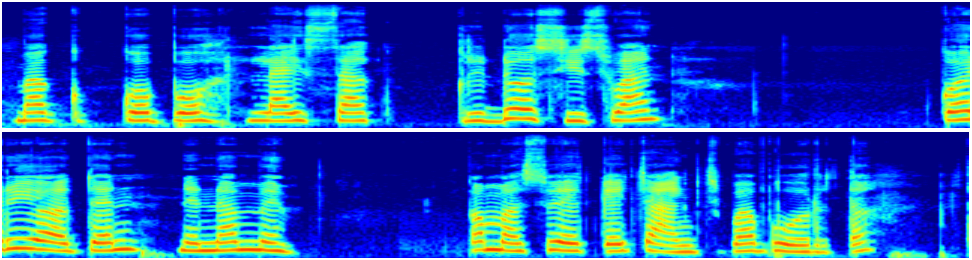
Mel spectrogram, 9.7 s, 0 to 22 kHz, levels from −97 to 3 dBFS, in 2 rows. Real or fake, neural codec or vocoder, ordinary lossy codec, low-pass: real; none; none; 19.8 kHz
